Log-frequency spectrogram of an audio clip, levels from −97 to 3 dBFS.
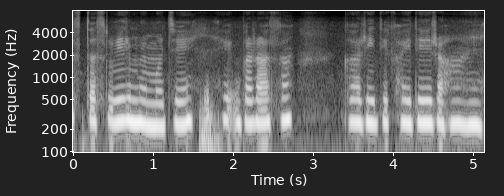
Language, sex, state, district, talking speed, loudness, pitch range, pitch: Hindi, female, Arunachal Pradesh, Longding, 130 wpm, -11 LUFS, 240-250 Hz, 245 Hz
